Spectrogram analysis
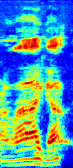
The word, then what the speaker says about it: Lage: 2, Wolves 0, and we now know Bruno Lage, or Laga, depending on how you want to pronounce it, has been shown the door.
